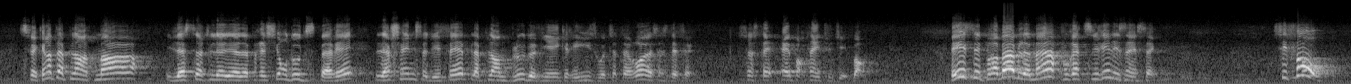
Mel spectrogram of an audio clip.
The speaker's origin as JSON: {"language": "French", "region": "Quebec", "country": "Canada", "tie": "born there", "said": "d'ailleurs je suis né au Québec parce que c'est ici que c'est plus intéressant."}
